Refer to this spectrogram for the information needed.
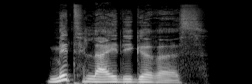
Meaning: strong/mixed nominative/accusative neuter singular comparative degree of mitleidig
- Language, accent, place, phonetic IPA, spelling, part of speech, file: German, Germany, Berlin, [ˈmɪtˌlaɪ̯dɪɡəʁəs], mitleidigeres, adjective, De-mitleidigeres.ogg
